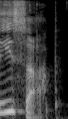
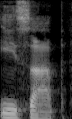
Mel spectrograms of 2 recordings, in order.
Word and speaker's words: Aesop: been saying out loud, "It's not Asop, it's ESOP." Well, even how you pronounce his name is controversial and unknown. I've always pronounced it Asop. My father, he pronounces it Esop.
